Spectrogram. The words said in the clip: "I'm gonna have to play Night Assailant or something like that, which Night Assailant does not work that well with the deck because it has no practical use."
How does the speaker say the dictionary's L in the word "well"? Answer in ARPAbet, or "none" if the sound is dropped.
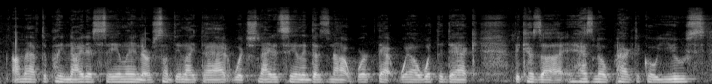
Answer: L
